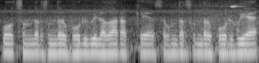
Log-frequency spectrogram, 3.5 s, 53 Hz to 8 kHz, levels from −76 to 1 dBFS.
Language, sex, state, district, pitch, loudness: Hindi, male, Haryana, Charkhi Dadri, 120 Hz, -18 LUFS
